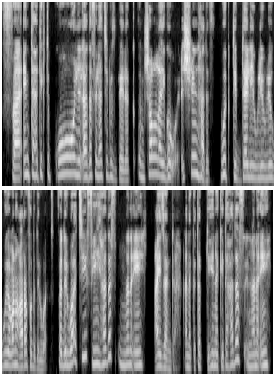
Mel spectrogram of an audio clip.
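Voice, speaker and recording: Young Egyptian woman coaching the viewer, rapid-fire and earnest, recorded close and dry. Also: fairly high pitch, dry recording. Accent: Egyptian Arabic. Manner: earnest, coaxing, addresses the viewer directly. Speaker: self-development host. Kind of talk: direct-to-camera talk.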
